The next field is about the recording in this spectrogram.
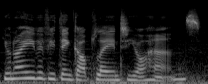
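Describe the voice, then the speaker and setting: A woman's voice: a little high, a little fast, soft background music, close to an everyday voice. A woman voicing a proud, composed male wolf fighter who speaks formally in a video game. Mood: grave, proud.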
